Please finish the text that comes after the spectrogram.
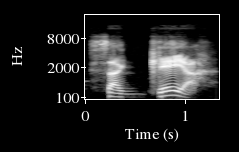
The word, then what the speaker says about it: Saghieh: or enrolled agent I should say sorry Abe psy gaya did I pronounce that right you got it right yeah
